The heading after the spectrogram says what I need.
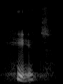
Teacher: the highest point of the tongue when making the vowel sound in the word hit is quite high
